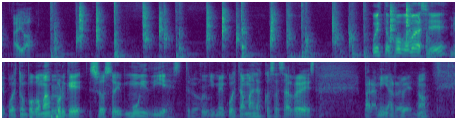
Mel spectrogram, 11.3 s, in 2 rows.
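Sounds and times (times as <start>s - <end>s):
pencil tapping on a table: 0.0s - 5.6s
speech: 0.2s - 0.5s, 4.6s - 11.3s.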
